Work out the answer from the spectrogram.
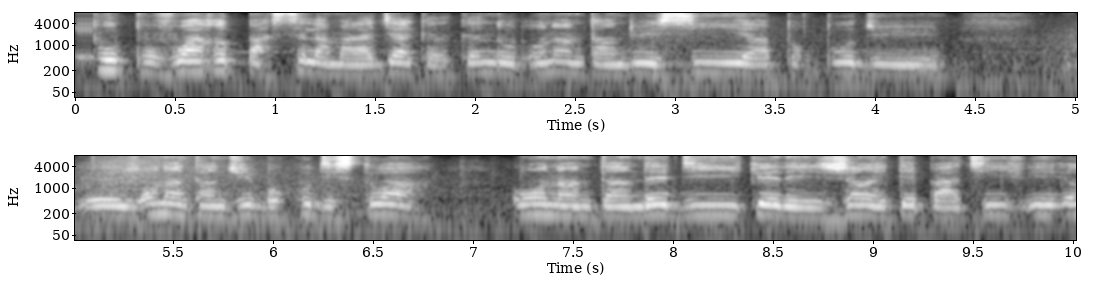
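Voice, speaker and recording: A woman's voice: low voice, warm tone, slight background noise. A woman hosting a story show, commenting on a listener's story and earnestly giving advice to the audience. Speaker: host.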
